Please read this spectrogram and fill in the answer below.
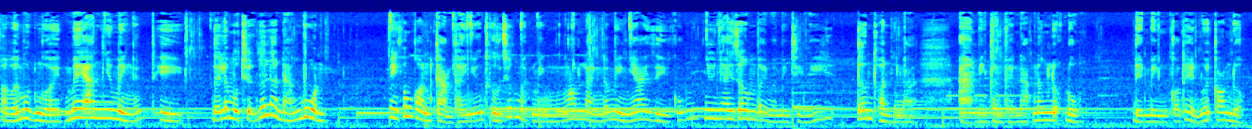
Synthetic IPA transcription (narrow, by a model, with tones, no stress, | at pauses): vaː˨˩vəː˨˦jmo˨˩t̚ŋɨ˨˩əjme˧ʔa˧nɲɨ˧mï˨˩ŋ̟ʔə˨˦jt̪ʰi˨˩ | ɗə˨˦jlaː˨˩mo˨˩t̚t͡ɕwḭ˧˨ənzə˦˥t̚laː˨˩ɗaː˨˦ŋɓu˨˩ən | mï˨˩ŋ̟xə˧wŋ͡mkɔ˨˩nkaː˧˩mt̪ʰə˨˦jɲɨ̰˧˥ŋt̪ʰɨ˨˦t͡ɕɨ˦˥ək̚mə˨˩t̚mï˨˩ŋ̟ŋɔ˧nla˨˩jŋ̟ɗɔ̰˨˦mï˨˩ŋ̟ɲaː˧jzi˨˩kʊ̰˧˥ŋ͡mɲɨ˧ɲaː˧jzəː˧mvə̰˧˨jmaː˨˩mï˨˩ŋ̟t͡ɕi˧˩ŋḭ˧˥ | ɗəː˧nt̪ʰwə˨˩nlaː˨˩ | ʔaː˨˩mï˨˩ŋ̟kə˨˩nfaː˧˩jnaː˨˩p̚na˧ŋlɨ̰˧˨əŋɗu˨˦ | ɗe˧˩mï˨˩ŋ̟kɔ˨˦t̪ʰe˧˩nu˧əjkɔ˧nɗɨ˨˩ək̚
